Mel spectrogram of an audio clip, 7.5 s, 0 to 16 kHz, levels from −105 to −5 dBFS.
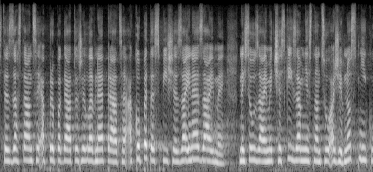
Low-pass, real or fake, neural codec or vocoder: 14.4 kHz; fake; vocoder, 44.1 kHz, 128 mel bands every 512 samples, BigVGAN v2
